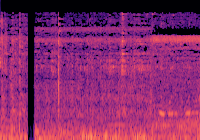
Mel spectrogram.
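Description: A bullock cart drawn by a pair of bullocks moving along a muddy track: a steady low rumble of hooves and cart with a few light knocks. A wavering call or voice is heard faintly near the end.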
